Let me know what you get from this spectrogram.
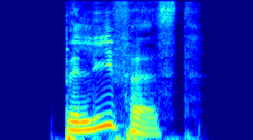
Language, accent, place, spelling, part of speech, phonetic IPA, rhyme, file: German, Germany, Berlin, beliefest, verb, [bəˈliːfəst], -iːfəst, De-beliefest.ogg
- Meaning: second-person singular subjunctive II of belaufen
